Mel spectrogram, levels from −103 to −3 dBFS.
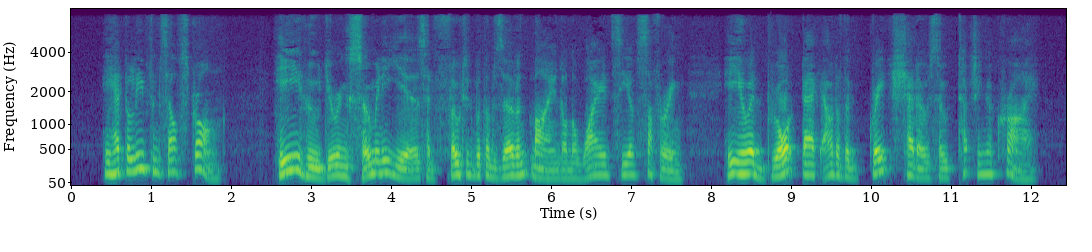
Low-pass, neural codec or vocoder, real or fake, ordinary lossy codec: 7.2 kHz; none; real; AAC, 32 kbps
